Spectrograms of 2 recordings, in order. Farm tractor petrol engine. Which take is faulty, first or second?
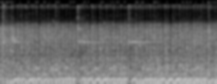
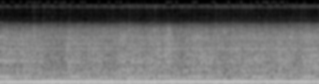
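second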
